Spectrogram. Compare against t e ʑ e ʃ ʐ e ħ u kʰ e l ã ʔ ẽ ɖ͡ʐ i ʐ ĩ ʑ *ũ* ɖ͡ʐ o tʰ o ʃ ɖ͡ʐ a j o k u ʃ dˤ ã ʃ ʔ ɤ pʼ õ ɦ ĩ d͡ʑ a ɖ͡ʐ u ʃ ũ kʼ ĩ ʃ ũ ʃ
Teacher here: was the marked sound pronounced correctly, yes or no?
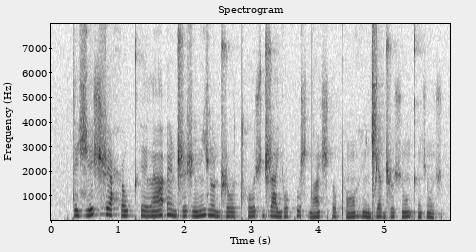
yes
